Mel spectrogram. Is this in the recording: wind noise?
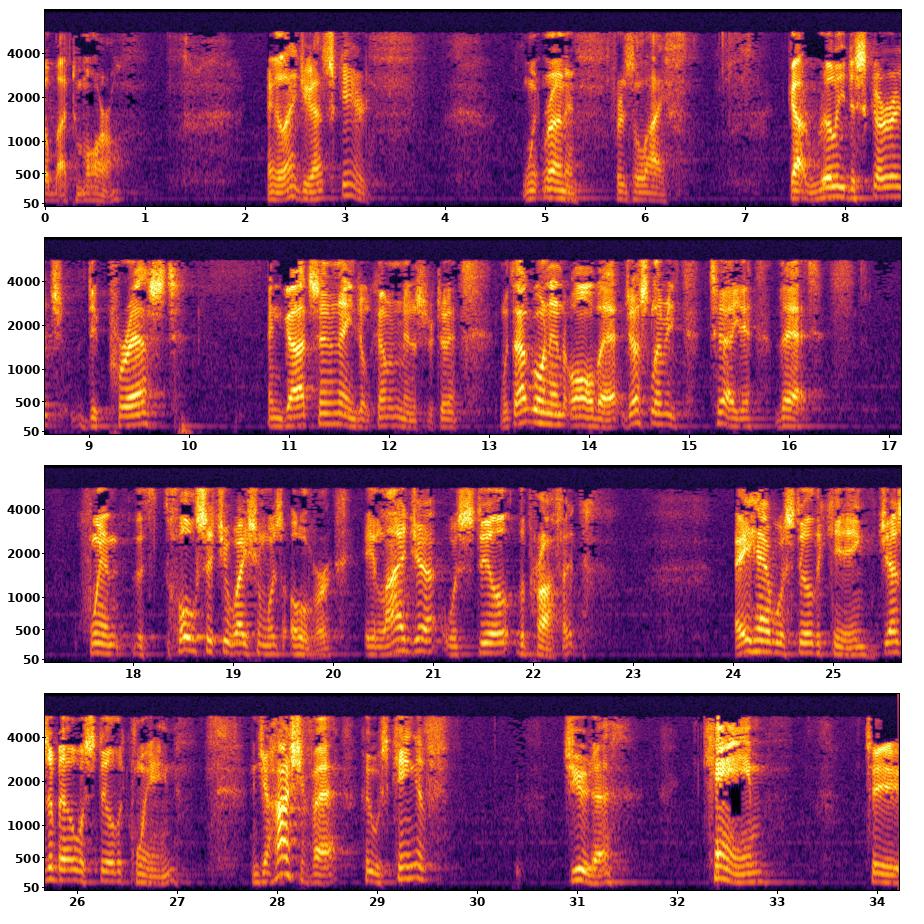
no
